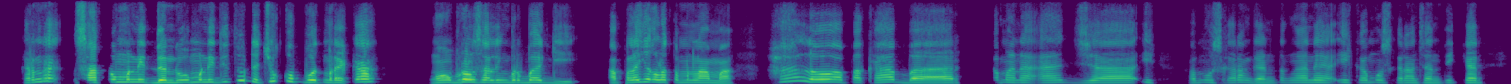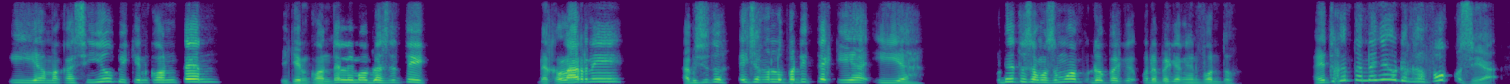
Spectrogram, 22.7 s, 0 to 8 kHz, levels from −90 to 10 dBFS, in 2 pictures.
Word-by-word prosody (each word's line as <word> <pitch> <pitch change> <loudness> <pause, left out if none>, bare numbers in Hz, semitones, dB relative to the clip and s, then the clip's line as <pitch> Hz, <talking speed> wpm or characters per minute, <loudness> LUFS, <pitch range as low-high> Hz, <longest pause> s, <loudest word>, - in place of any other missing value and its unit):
Karena 230 +10 -1 0.2
1 220 +2 +3
menit 235 -4 0
dan 210 0 +9
2 215 - +1
menit 230 +2 -3
itu 390 - -1
udah - - -4
cukup 300 -2 -2
buat 215 -2 +5
mereka 245 +6 +4 0.5
ngobrol 240 -1 +6
saling 205 -1 -1
berbagi, 195 - -3 0.2
apalagi 210 +7 0
kalau 230 -1 +3
teman 200 -2 -7
lama, 170 -7 +2 0.3
"Halo 260 -4 +2
apa 215 -1 -5
kabar? 185 -5 0 0.3
Kemana 215 -1 -8 0.2
aja? 195 +1 -4
Ih 205 - -16 0.3
kamu 205 +3 -13
sekarang 200 +2 -11
ganteng 175 +4 -10
ya? 205 -1 -7
Ih 210 - -12
kamu 205 0 -11
sekarang 190 +1 -9
cantikan, 190 +2 -6 0.3
'iya 200 0 -2
makasih,' 190 +7 -2
yuk, 285 - -8
bikin 215 -2 -5
konten". 240 +3 +5 0.5
Bikin 140 +6 -1
konten 150 0 +1
15 215 -1 +3
detik, 215 0 +3 0.8
udah - - -2
kelar 225 +3 +9
nih, 275 0 0 0.4
habis 210 +5 -3
itu, 240 - +2 0.2
"Eh - - 0
jangan 240 -1 -1
lupa 240 +1 +3
di 250 - -6
tag 245 - +3
ya? 215 0 +1
'Iya,'." 180 -5 -3 0.6
Udah 270 - +3
tuh 270 - -3
sama 235 -3 +4
semua 260 +5 +3
udah 200 - 0
pe 185 -2 -2
pada - - -7
pegang 165 -2 -3
handphone 165 0 -3
tuh. - - -23 0.6
Nah, - - -8
itu - - -8
kan 390 - -2
tandanya 410 +3 0
udah 360 - -4
enggak - - -6
fokus 430 +6 +3
ya. - - -4
215 Hz, 190 wpm, -22 LUFS, 190-240 Hz, 0.8 s, dan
